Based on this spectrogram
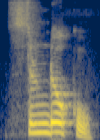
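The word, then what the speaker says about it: tsundoku: सुंडोकू, टी इसमें silent है।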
